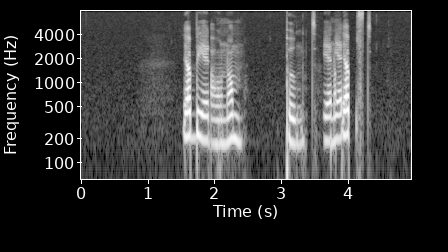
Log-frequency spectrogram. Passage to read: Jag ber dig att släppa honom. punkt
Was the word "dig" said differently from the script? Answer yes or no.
yes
